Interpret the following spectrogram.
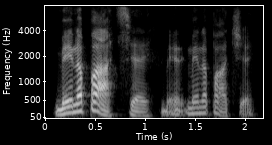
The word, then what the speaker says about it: Menapace: Menapace. That's how you would say it in Italian, assuming he is an Italian national.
